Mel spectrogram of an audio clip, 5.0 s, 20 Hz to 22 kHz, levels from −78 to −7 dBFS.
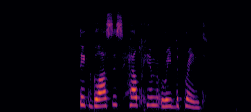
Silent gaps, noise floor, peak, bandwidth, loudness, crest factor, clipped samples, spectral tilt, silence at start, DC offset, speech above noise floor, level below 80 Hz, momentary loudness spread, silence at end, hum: none; -83 dBFS; -24 dBFS; 15.5 kHz; -40 LUFS; 20 dB; under 0.1%; -2.5 dB/octave; 1.6 s; under 0.1%; 43 dB; -88 dBFS; 11 LU; 0.9 s; none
